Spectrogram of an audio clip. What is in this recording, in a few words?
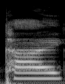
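"tai", Mandarin Chinese, first tone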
